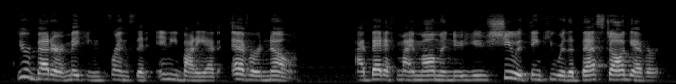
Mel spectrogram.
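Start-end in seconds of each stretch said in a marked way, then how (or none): none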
